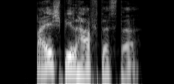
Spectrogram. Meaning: inflection of beispielhaft: 1. strong/mixed nominative/accusative feminine singular superlative degree 2. strong nominative/accusative plural superlative degree
- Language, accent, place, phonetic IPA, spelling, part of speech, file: German, Germany, Berlin, [ˈbaɪ̯ʃpiːlhaftəstə], beispielhafteste, adjective, De-beispielhafteste.ogg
